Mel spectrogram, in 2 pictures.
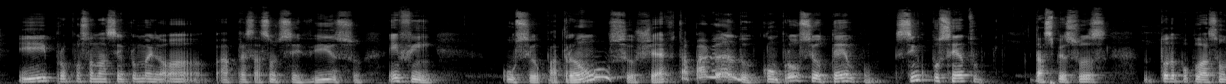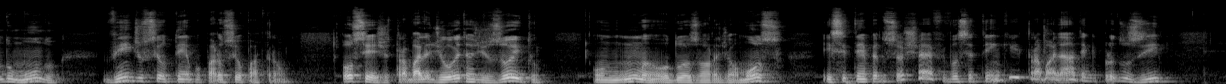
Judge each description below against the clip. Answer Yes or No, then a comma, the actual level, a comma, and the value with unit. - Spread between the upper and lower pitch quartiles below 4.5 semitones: No, average, 5.3 semitones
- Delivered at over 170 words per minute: No, average, 160 wpm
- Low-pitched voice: Yes, low, 120 Hz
